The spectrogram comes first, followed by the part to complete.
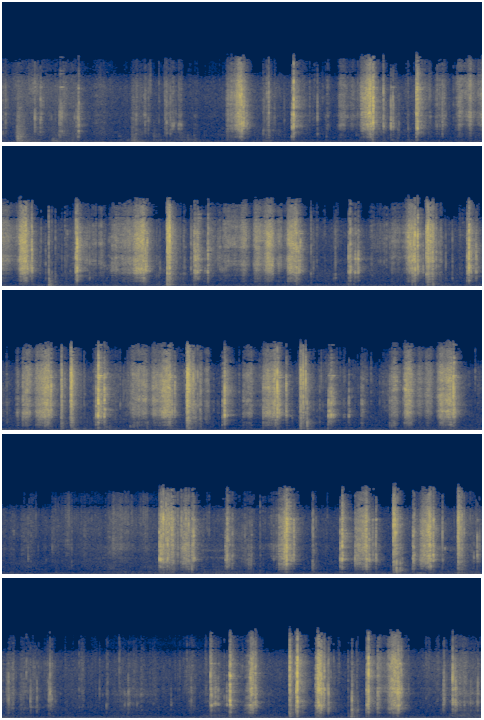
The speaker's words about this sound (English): Now I wonder if I ought to peel it. I think I probably did. Let me find a peeler. That one will do.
